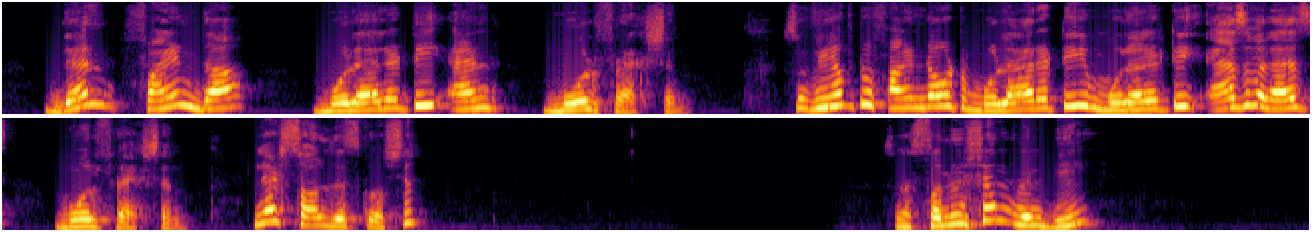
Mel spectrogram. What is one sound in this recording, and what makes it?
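A man lectures with animation into a close microphone.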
